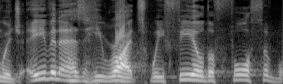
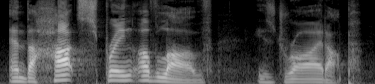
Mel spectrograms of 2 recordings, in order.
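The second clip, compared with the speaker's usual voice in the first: low, solemn sermon close; slow down and let it sink to a hush; grave, fading delivery with long pauses; preaching; 5 semitones lower than usual. Shown as a demonstration. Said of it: "preach it to you, really, as I read".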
